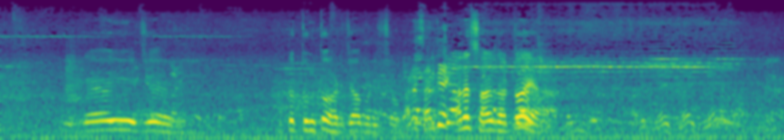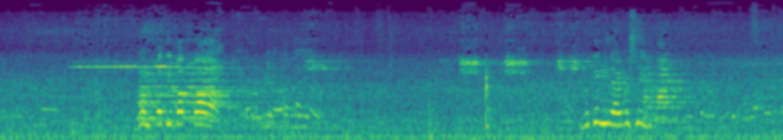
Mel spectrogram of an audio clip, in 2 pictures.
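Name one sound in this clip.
Men call out and shout nearby.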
